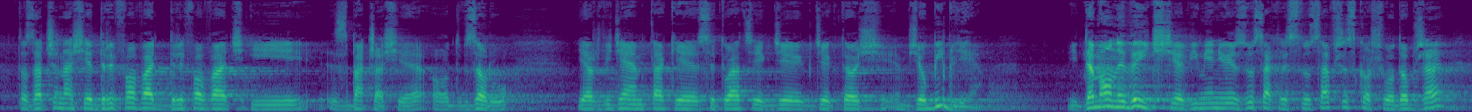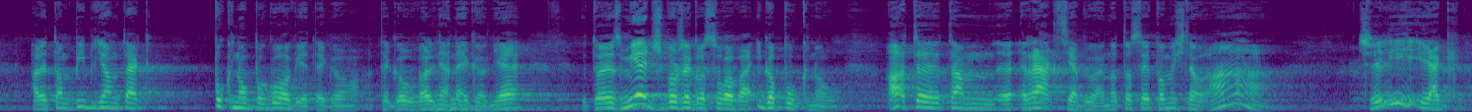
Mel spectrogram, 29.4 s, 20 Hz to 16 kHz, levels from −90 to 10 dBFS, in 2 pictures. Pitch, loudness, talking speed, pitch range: 150 Hz, -24 LUFS, 125 wpm, 140-170 Hz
